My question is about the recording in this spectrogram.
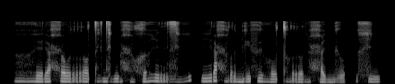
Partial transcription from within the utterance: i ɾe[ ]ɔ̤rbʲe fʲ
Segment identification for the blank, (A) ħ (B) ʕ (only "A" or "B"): A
